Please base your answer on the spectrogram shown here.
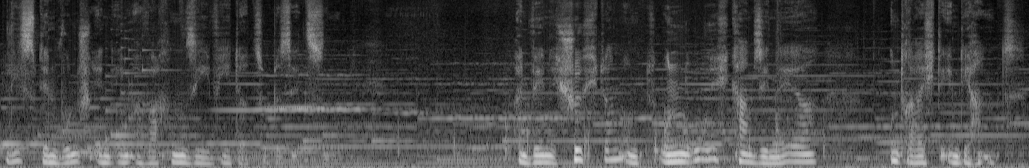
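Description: The narrator of a literary radio play. He has a mid-range voice and a very slow, grave, deliberate delivery. Music plays clearly behind him. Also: a little high. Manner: measured, deliberate. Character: grave, unhurried storyteller of a literary tale.

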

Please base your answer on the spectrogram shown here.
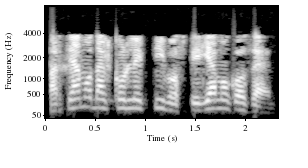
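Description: A man's voice: high-pitched, a little fast, breathy edge, no echo. A man hosting a radio interview and introducing a guest, with muffled sound. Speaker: radio host.

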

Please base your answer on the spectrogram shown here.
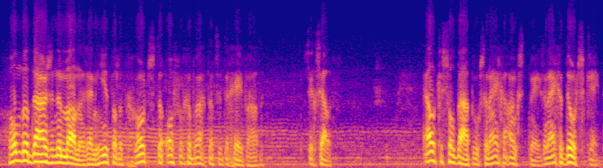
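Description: A man's voice: medium pitch, animated, natural voice. Man acting grave thoughtful reporter guy in an old radio play, phone-like sound, bit of noise. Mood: solemn. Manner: grave, philosophical, deliberate phrasing. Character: solemn, reflective male journalist haunted by war dead.

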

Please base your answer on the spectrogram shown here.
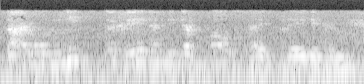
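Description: An actor playing a solemn priest who preaches the gospel at mass in a declamatory way, in a Dutch radio drama. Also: male voice, high voice, a little fast, lightly acted. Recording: distant echoey voice, tinny noisy old recording.

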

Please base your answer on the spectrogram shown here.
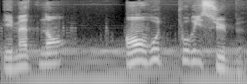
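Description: A man playing a weary, bantering spaceship commander in a science fiction audio drama, with a measured manner. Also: on the high side, animated, over loud music. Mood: focused. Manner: measured, exasperated with his computer.

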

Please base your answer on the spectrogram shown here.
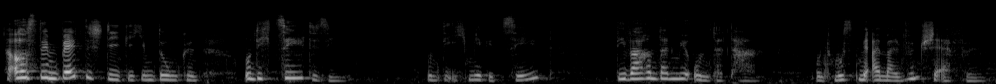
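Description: Very breathy, innocent young woman, shy. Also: medium pitch, expressive, measured pace. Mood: shy, wondering. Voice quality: very breathy, often near whispering. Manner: gentle, hesitant, earnest. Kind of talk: literary German radio play acting.

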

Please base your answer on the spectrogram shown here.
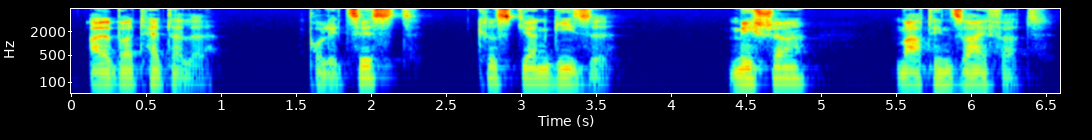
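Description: Guy reading radio play credits, deepish voice, really slow and formal. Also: a little mellow. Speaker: announcer. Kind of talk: scripted radio drama credits.

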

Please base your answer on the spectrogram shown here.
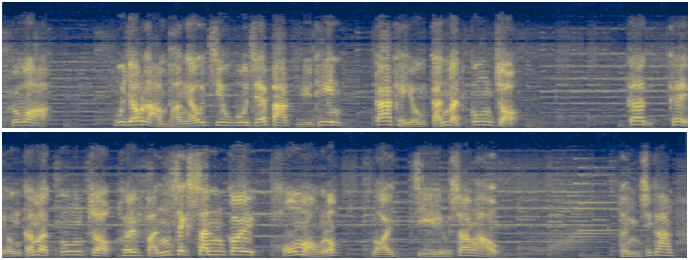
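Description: A man's voice: high-pitched, expressive, normal speed. A man playing a reflective, lovelorn young man in a Cantonese radio drama, with a musing, conversational delivery. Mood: musing, narrating. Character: reflective, lovelorn young man narrating his own story. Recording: dull lo-fi old radio recording. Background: music.

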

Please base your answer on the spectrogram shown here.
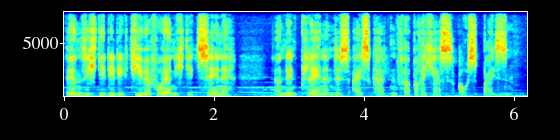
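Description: A man's voice: a bass voice, flat delivery, moderate pace. A man narrating an audio drama in a scripted storytelling style. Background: music.

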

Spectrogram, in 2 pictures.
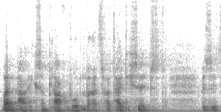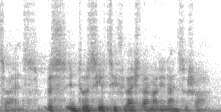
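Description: An actor playing a courteous, guarded male party official in a radio drama, speaking politely and deliberately with an insinuating undertone. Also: very deep voice, big pitch swings, dark tone, a little hiss or hum, full character voice.

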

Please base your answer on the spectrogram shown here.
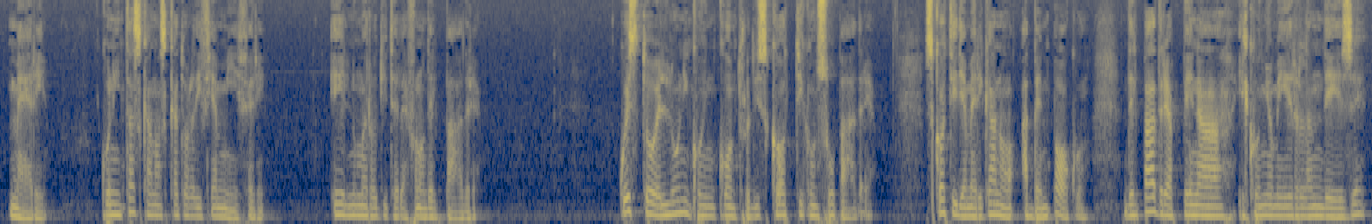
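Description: A man's voice: mid-range voice, warm tone. A man telling a scripted story as the host and narrator of a radio programme.

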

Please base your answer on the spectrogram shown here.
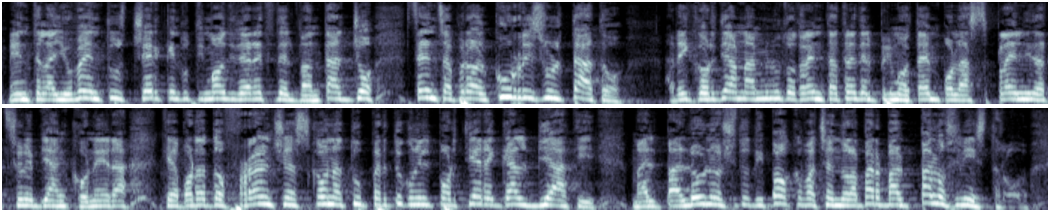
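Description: A man playing an excitable 1950s radio football commentator, emphatic and repeating names and phrases. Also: sits high, fast talker, hardly any pauses, pitched below the performer's own voice. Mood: brisk, formal.

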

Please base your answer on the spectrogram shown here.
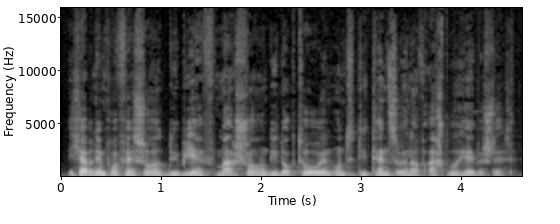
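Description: An actor playing a shrewd police commissioner in a German radio crime drama, courteous but relentless, with formal, commanding questioning. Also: male voice, sits low, animated, a little fast, a little mellow. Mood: probing, authoritative.

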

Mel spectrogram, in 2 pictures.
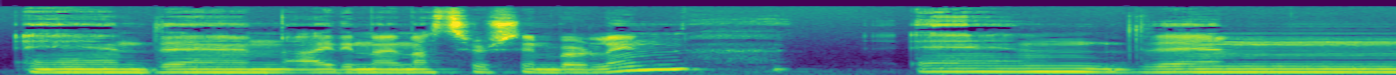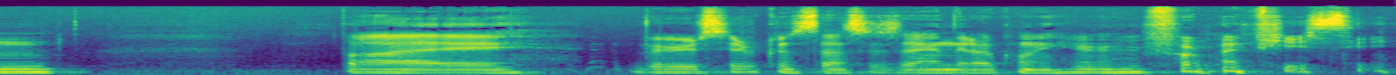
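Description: Young man, Spanish accent, mid pitch, hesitant, many ums, radio studio. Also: steady tone, takes it slowly, clean tone. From Spain. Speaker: guest composer, co-host. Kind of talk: casual radio conversation.

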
